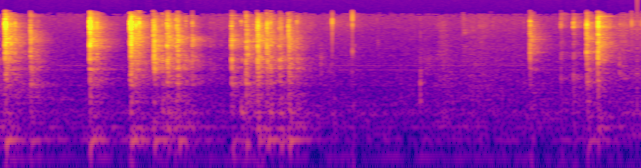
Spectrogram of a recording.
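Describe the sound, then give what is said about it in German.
Typing on a computer keyboard, entering a task description in project-planning software: a steady run of quick, crisp key clicks in uneven bursts, with short pauses between flurries and no one talking. “Kann ich dem Kollegen oder in dem Fall mir selber zuweisen und dann wieder die Aufgabe reinschreiben, UI für Programm starten implementieren.”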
